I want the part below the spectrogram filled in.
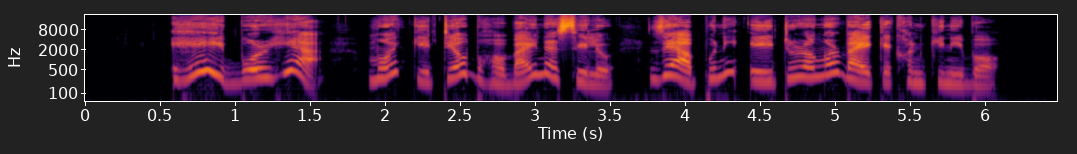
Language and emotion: Assamese, surprised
